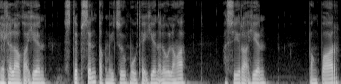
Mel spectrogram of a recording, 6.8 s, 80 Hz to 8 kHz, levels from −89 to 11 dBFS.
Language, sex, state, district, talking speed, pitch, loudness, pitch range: Mizo, male, Mizoram, Aizawl, 160 wpm, 100 Hz, -17 LUFS, 95-105 Hz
